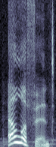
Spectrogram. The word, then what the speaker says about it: elephant: Elephant has the F sound in the middle.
